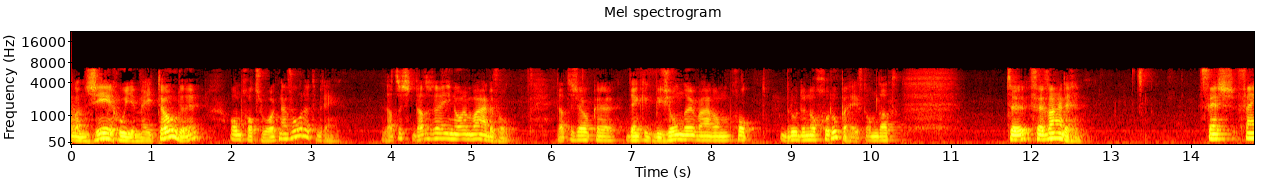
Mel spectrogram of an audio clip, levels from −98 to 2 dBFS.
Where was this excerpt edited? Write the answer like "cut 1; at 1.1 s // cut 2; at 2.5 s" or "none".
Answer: none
